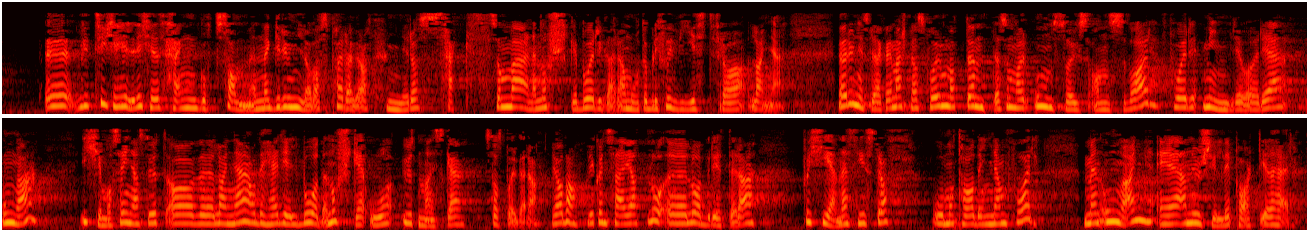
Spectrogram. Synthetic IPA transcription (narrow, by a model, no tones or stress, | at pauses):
ʋɪt̪ʰɾʉɪçːəhɛlːəɾɪçːəd̪ɛhɛŋːɡɔt̪ːsɑmːə̰nmɛɡɾʉnlɑ̰ːɡɑspʰɑɾɑɡɾɑ̰ːfhʉnd̪ɾəɔsɛksːɔmʋæːɳənɔʂkəbɔɾɡɑ̰ɾɑ̰mʊt̪ɔbliːfɔɾʋiːst̪fɾɑlɑ̰nːə̰ | ʋɪhɑɾʉnːəʂt̪ɾeːkɑɪmæʂnɑsfɔɾmɑt̪̚d̪œmt̪əsɔmhɑɾʊmsɔɾɡsɑ̰nsʋɑːɾfɔɾmɪnd̪ɾəo̰ːɾɪəʊŋːɑ | ʔɪçːəmɔsæɪnːɑsʉːt̪ʰɑʋlɑnːəɔd̪ɛɦæːɾjɛlːɾboːd̪ənɔʂkəʔɔʉːt̪n̩lɑnskəst̪ɑːt̪sbɔ̰ɾɡɑ̰ɾə̰jɑːd̪ɑʋɪkɑnsæɪɑt̪ːloːbɾyːt̪əɾə | fɔɾçeːnəsɪst̪ɾɑfː | ɔmɔt̪ʰɑːd̪ɛnd̪ɛmfoːɾ | mɛnʊŋːɑɲɛɾɛnʉːʂʏld̪ɪpʰɑ̰ʈɪd̪ɛhæ̰ːɾ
